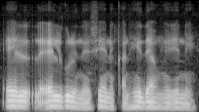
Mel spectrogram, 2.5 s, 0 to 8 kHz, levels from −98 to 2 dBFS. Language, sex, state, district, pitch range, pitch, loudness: Chakma, male, Tripura, Dhalai, 85-105 Hz, 95 Hz, -18 LUFS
